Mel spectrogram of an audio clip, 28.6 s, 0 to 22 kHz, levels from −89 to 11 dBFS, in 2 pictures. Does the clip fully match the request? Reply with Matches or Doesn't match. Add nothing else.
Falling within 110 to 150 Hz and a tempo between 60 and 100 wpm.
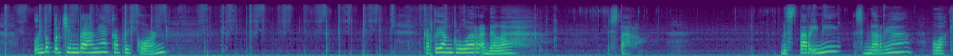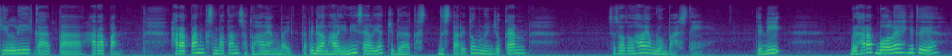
Doesn't match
